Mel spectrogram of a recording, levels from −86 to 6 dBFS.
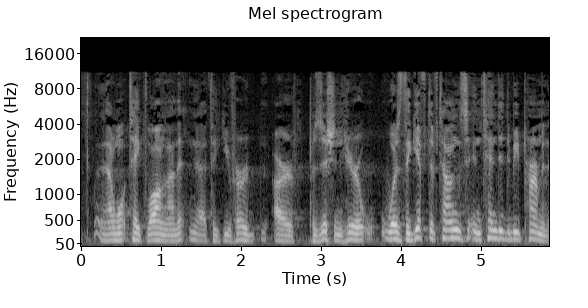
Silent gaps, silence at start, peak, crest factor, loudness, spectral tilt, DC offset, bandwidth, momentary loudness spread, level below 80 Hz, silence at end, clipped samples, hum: none; 0.05 s; -2 dBFS; 20 dB; -21 LUFS; -5 dB/octave; under 0.1%; 11.5 kHz; 8 LU; -50 dBFS; 0 s; under 0.1%; none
